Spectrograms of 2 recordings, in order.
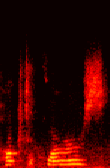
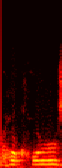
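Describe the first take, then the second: First: The first word ends with a 't' sound. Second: The first word ends without a 't' sound. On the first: The speaker calls it wrong. "not hooked horrors" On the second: The speaker calls it right. "they're hook horrors"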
